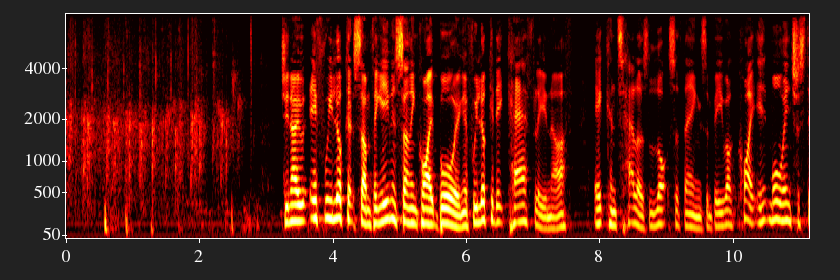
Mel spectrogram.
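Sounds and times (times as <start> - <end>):
audience clapping: 0.0 - 2.9
speech: 3.2 - 11.1.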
